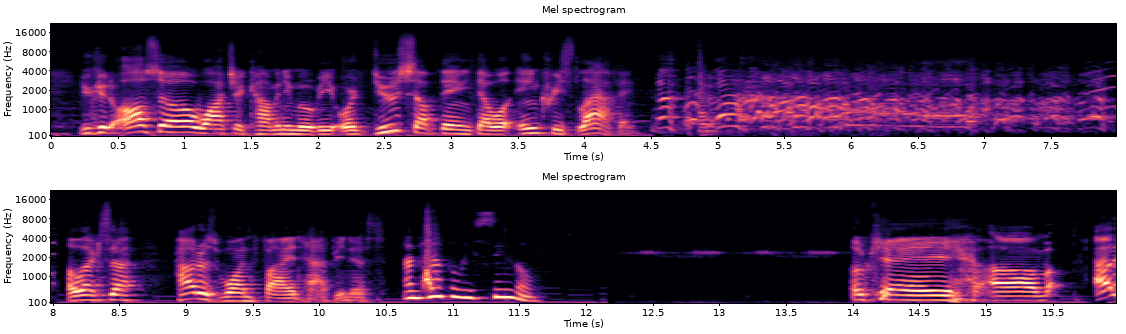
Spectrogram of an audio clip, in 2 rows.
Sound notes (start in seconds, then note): 4.5 friends laughing; 12.2 crickets chirping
